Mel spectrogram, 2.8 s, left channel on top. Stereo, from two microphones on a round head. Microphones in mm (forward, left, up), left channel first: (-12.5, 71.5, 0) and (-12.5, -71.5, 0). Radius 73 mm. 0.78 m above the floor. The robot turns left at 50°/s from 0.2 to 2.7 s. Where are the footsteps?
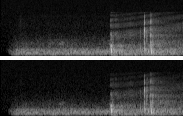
25° left (ahead or behind), 0.8 m; by 2.8 s 35° left (ahead or behind), 1.7 m.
